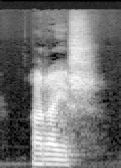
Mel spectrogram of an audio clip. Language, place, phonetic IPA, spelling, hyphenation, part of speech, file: Azerbaijani, Baku, [ɑɾɑˈjɯʃ], arayış, a‧ray‧ış, noun, LL-Q9292 (aze)-arayış.wav
- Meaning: 1. certificate, testimonial 2. information, reference 3. alternative form of arayiş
